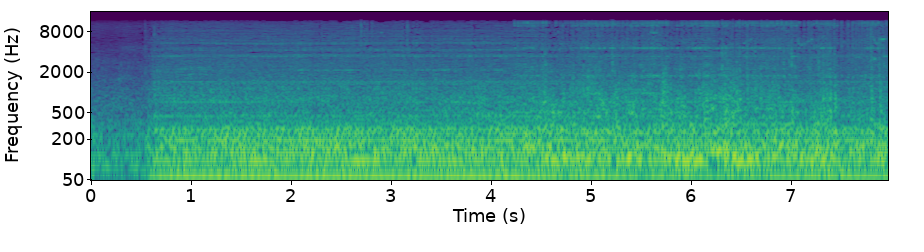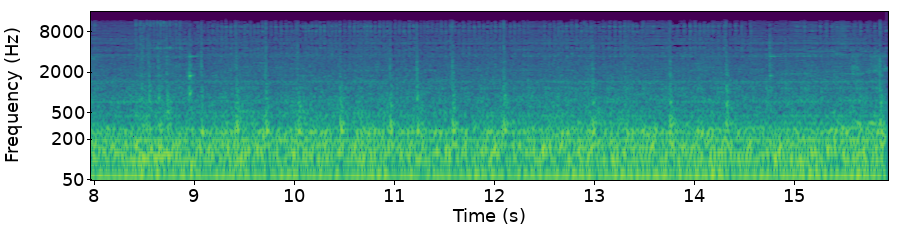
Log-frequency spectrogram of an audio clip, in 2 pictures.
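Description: Steady mechanical drone and rushing noise aboard a sailboat under way, starting abruptly about half a second in, with the small clicks of a sheet winch being cranked.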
